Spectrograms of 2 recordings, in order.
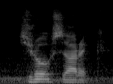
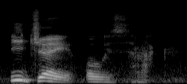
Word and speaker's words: Djo Zharik: The D is silent. EJ Ozrak.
